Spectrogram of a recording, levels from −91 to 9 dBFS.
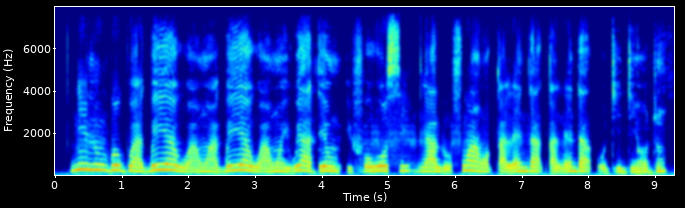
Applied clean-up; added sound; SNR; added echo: neural diffusion model UNIVERSE++.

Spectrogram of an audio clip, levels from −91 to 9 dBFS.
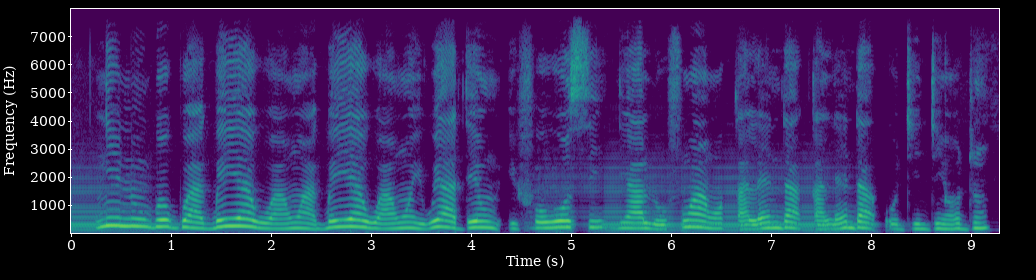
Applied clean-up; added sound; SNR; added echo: neural mask model RNNoise.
